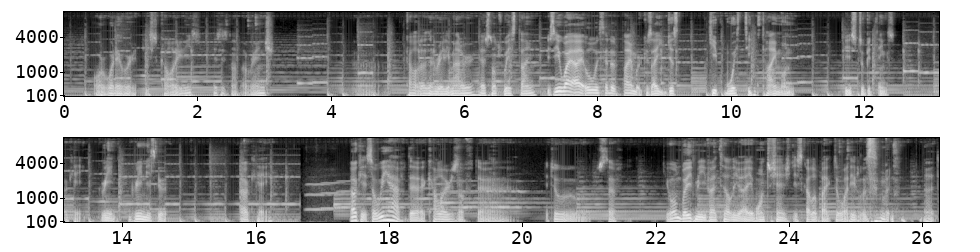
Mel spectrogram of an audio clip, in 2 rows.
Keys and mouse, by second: 0.1 KP_0, 14.4 click, 15.0-15.9 middle drag, 16.7 KP_0, 22.8 click.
